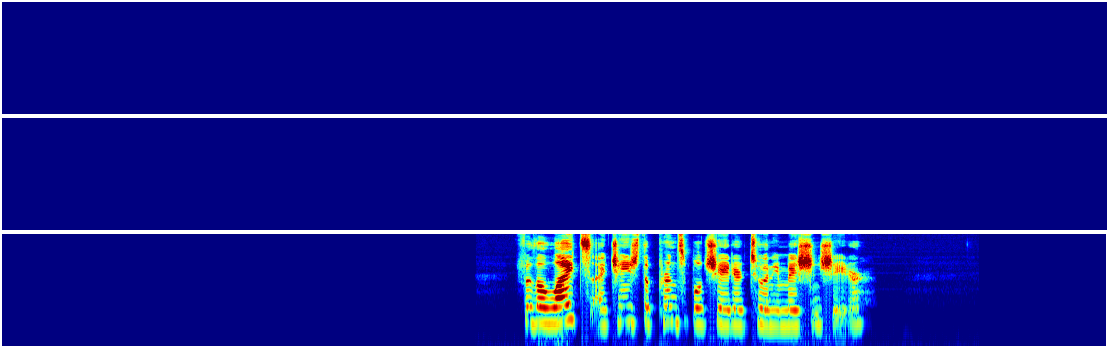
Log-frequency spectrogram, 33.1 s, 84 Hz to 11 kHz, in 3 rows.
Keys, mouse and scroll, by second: 0.2 click, 7.6-9.2 typing, 9.7 Return, 15.4 alt+a, 16.4-18.3 drag, 19.4 scroll up 1, 20.2-20.9 scroll up 1, 20.9 click, 21.6 right click, 23.2 click, 23.6 right click, 24.8-33.1 drag.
